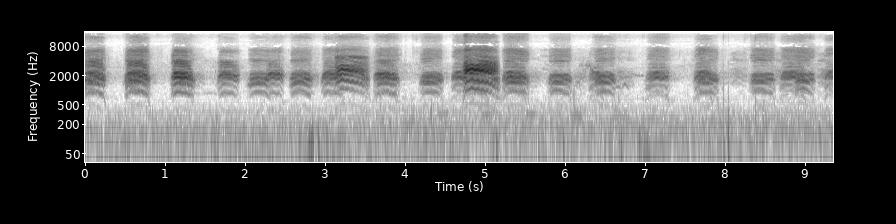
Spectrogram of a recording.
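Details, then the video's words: A young crow gives harsh, raspy caws about twice a second, a few longer and louder, while its parents call noisily nearby. "Baby Crow bird sound while their parents making hell of noise out there"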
